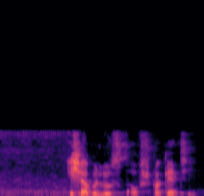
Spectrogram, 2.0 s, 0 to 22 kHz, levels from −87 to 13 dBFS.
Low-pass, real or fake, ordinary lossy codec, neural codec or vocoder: 7.2 kHz; fake; none; codec, 16 kHz, 4 kbps, FreqCodec, larger model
